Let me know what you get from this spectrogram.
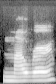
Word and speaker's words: Maurer: She refers to Todd, I assume that's how it's pronounced, T-O-D-T, 1975, Maurer, which sounds like a cat meowing, 1960, and Bandura, 1971.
